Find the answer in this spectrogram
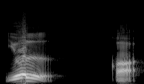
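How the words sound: There is a break between the two parts. The speaker calls it wrong. "Contoh yang diputus"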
